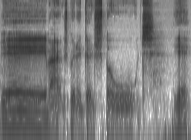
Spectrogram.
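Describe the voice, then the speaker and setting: A put-on character voice in a Cockney accent, delivered at a very slow pace. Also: man, fairly low pitch for a man. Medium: comedy sketch.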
